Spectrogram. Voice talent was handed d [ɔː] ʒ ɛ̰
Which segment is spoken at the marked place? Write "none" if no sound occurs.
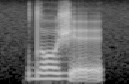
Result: ɔː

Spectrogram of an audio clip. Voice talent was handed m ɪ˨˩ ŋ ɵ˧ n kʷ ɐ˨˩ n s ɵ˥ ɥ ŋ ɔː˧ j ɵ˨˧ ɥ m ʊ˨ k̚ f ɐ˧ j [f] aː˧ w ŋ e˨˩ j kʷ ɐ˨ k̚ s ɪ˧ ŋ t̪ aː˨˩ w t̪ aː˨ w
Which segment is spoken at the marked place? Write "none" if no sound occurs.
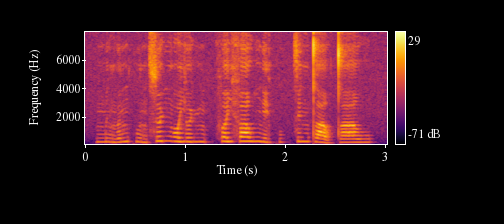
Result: f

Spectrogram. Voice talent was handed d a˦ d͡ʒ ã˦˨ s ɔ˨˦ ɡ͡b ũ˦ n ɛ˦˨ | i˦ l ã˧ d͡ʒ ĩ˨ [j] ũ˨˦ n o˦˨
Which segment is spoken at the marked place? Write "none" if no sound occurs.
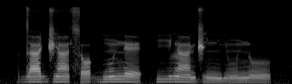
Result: j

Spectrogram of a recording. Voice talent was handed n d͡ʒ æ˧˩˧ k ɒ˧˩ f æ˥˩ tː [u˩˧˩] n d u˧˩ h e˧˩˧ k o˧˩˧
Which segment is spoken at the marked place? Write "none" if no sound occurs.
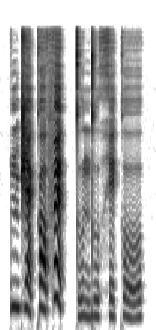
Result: u˩˧˩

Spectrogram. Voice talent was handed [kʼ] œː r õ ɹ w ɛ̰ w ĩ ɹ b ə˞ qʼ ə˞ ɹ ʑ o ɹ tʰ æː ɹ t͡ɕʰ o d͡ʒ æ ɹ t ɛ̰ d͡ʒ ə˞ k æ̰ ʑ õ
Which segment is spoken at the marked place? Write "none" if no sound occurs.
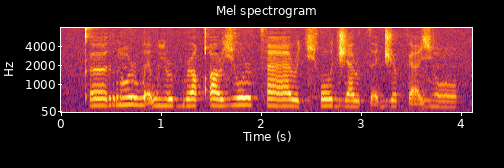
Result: kʼ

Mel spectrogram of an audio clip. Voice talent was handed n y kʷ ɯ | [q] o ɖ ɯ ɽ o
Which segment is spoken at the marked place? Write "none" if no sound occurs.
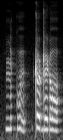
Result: ʈ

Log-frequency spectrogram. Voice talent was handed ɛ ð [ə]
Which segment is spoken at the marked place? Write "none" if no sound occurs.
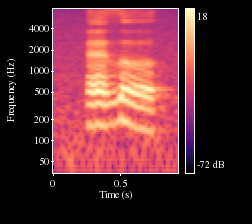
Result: ə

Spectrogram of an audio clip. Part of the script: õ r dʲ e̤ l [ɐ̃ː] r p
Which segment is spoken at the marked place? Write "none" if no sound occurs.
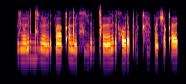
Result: ɐ̃ː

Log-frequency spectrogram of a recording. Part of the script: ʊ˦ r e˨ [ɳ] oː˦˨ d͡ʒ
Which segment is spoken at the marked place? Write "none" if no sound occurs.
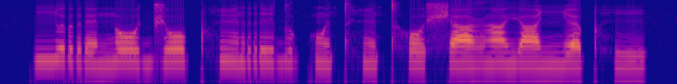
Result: n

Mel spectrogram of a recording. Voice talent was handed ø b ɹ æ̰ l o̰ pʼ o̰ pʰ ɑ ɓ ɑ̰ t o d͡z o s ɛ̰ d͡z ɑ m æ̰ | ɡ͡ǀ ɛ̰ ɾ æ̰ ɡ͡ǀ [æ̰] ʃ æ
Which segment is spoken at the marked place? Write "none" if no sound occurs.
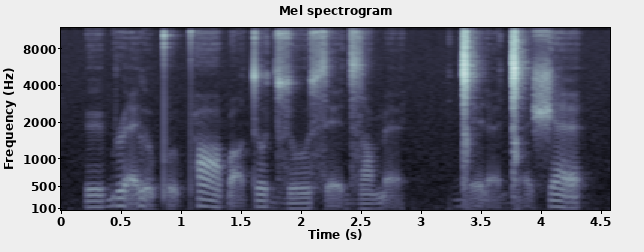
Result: æ̰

